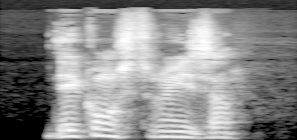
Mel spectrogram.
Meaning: present participle of déconstruire
- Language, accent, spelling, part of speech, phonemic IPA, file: French, Canada, déconstruisant, verb, /de.kɔ̃s.tʁɥi.zɑ̃/, LL-Q150 (fra)-déconstruisant.wav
